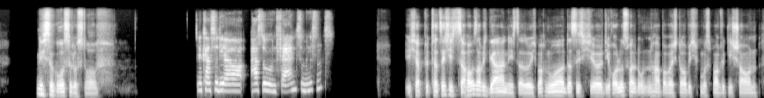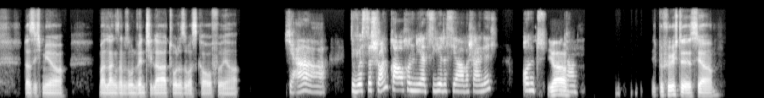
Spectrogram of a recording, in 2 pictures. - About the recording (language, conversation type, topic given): German, unstructured, Wie reagierst du, wenn dein Partner nicht ehrlich ist?
- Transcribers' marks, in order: in English: "Fan"; "zumindest" said as "zumindestens"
